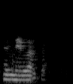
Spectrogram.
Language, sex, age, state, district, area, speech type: Sanskrit, female, 18-30, Kerala, Thrissur, urban, conversation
